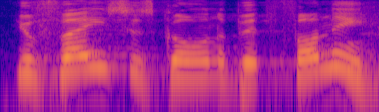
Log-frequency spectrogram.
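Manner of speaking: put-on high, lilting British accent. Beatle greets nervous guest, lilting British accent. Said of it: "the first thing [name] said to me was".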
